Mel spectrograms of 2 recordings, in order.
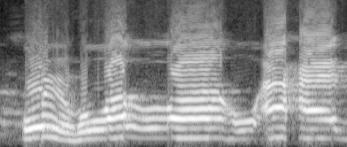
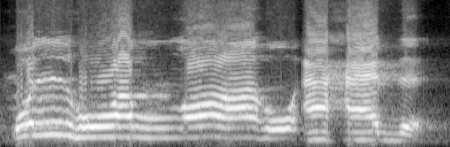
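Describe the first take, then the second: First: The final d stops flat with no bounce. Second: The final d ends with an echoing bounce. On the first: The speaker calls it wrong. "Lihat kolkolahnya mana?" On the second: The speaker calls it right. "Ada kolkolahnya keluar"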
